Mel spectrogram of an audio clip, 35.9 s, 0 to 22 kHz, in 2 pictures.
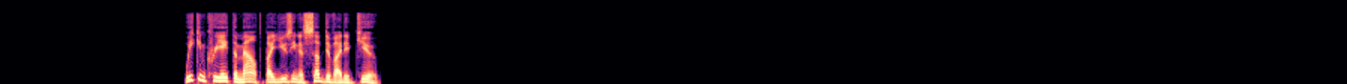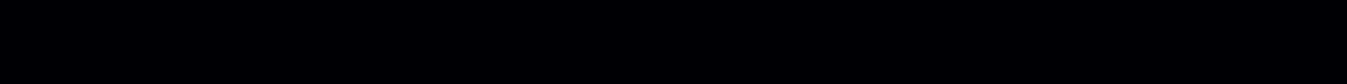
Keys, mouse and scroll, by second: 1.5 click, 3.0 shift+a, 7.2 scroll down 4, 7.7 shift+middle click, 8.3-8.9 scroll up 5, 10.5 scroll down 1, 11.2 scroll down 2, 11.9-12.3 scroll up 5, 12.3 ctrl+3, 13.0 Tab, 13.3 middle click, 13.7 scroll down 2, 13.9 3, 14.0 click, 14.4 middle click, 15.4 shift+click, 15.8 middle click, 16.3 scroll down 2, 17.1 click, 17.1 scroll down 1, 18.0 click, 18.1 shift+click, 19.0 ctrl+z, 19.5 s, 20.6 ctrl+z, 21.1 ctrl+r, 22.5 middle click, 23.2 3, 23.5 click, 24.0 middle click, 24.9 shift+click, 25.2 middle click, 26.1 s, 30.4 click, 32.3 scroll down 4, 33.4-33.9 scroll down 1, 33.9 KP_1, 35.4 click.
